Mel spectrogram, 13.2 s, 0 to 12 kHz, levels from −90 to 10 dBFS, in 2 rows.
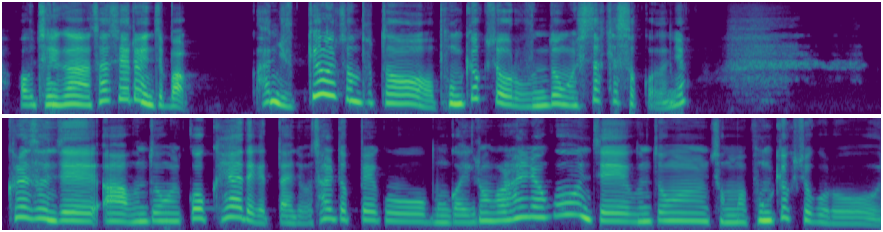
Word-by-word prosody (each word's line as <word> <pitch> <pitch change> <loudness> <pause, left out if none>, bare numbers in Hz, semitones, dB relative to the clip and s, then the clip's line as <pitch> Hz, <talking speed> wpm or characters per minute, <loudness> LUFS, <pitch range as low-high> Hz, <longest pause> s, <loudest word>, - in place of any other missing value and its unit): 어, 205 0 -1
제가 215 +1 +5
사실은 315 - +2
인제 205 -2 +1
막 175 -1 +1 0.4
한 280 0 +3
6 185 -9 -6
개월 465 +1 +7
전부터 245 - +1
본격적으로 235 - +1
운동을 190 +4 -1
시작했었거든요. 310 - -4 1.5
그래서 280 -3 +1
인제 210 -3 +3
'아 200 -1 +3
운동을 200 +2 -4
꼭 265 +2 -2
해야 295 +2 +3
되겠다. 170 - -3
인제 155 -1 -9
뭐 150 - -15
살도 240 +3 -3
빼고.' 200 -4 -5
뭔가 175 0 -7
이런 205 +4 -4
걸 215 +2 -1
하려고 300 +6 -2
인제 210 -7 +3
운동을 200 +1 -4
정말 175 -2 -6
본격적으로 170 - -3
210 Hz, 330 characters per minute, -22 LUFS, 190-260 Hz, 1.5 s, 개월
